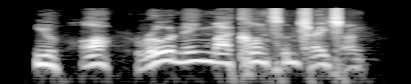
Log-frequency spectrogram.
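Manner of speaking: put-on Korean accent. Playing a scientist telling an intruder in his laboratory off, in a wannabe Korean accent. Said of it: "I sound like some form of".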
